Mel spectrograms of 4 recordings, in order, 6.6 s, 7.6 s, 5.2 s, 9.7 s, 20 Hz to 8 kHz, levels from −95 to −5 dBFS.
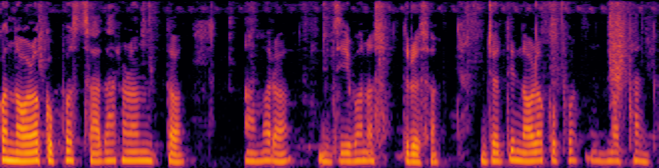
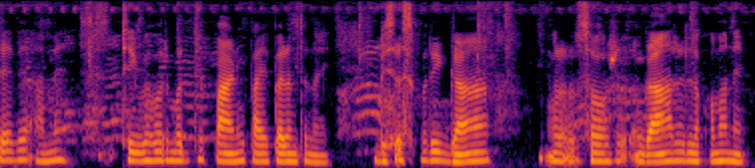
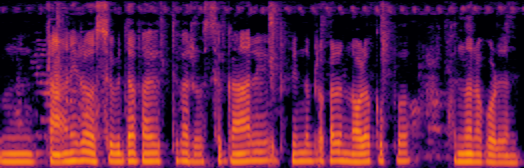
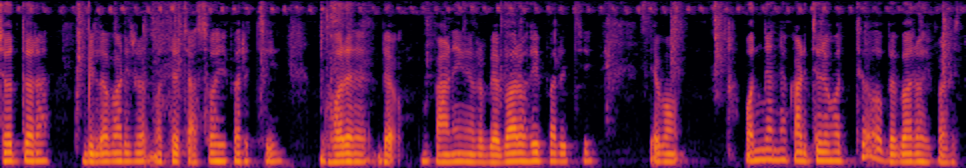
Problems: background sounds at intervals, background conversations at intervals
